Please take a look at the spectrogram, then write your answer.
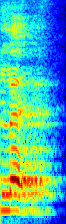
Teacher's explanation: ये ल, इसे हम पार्श्विक बगल का या लेटरल व्यंजन कहते हैं, क्योंकि इसके उच्चारण करते समय हवा जो ये जीभ के दोनों किनारों से निकलती है। ल, जीभ के दोनों पार्श्वों से हवा निकलती है, इसीलिए ल को पार्श्विक, लेटरल या बगल का, जीभ के बगल से हवा निकलती है, इसीलिए लय को पार्श्विक बगल लेटरल या बगल का कहा गया है।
